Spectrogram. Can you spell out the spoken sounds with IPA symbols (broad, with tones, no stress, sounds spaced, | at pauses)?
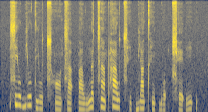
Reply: s j u˥˧ b j u˦ t̪ j u˨˩ t͡sʰ ɔ̃˨˩ t͡s a˨ ʔ p a˨˩ w n̪ ə˥˧ t͡s ã˥˧ pʰ a˥˧ w t͡sʰ i˨ k̚ b j a˧ t̪ʰ ĩ˨ t̚ b o˨ ʔ t͡ɕʰ e˨ ʔ i˦ ʔ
